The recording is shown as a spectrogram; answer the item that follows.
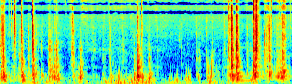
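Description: Plastic tail-light housing of a Ford Focus being rocked and pulled against the car body to work it loose from its clips: a rapid, irregular series of knocks, clicks and creaks, loudest near the end.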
